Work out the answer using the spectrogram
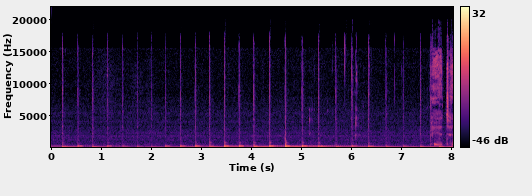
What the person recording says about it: pay attention to the echoing and the vibration of the guitar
